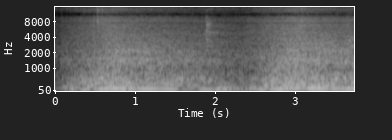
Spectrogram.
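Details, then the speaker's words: Mazda after the exhaust section was tack-welded back together and sealed, started to check for leaks. Smooth rising and falling revs with no puffing or ticking leak; it sounds stock: normal, sealed exhaust. "cuz like I said this is all sealed up now and if it sounds like this there's no point in putting that"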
